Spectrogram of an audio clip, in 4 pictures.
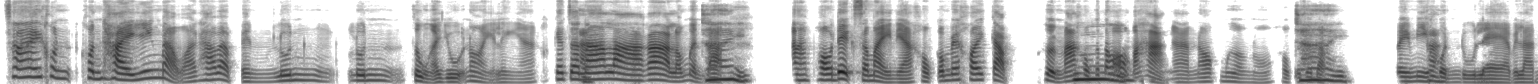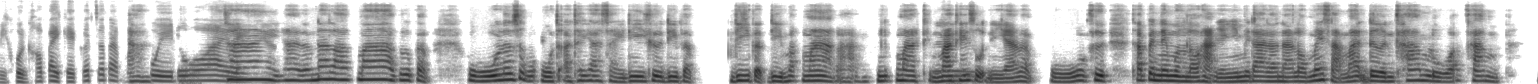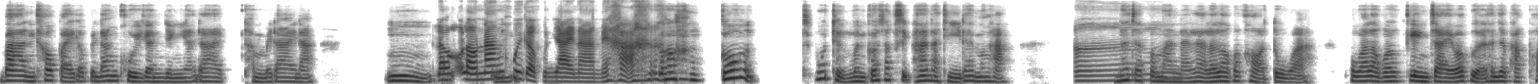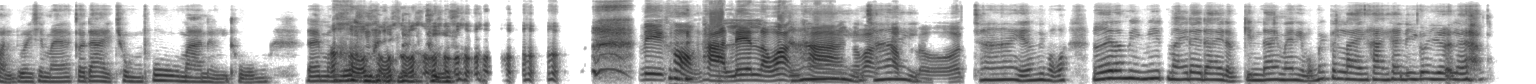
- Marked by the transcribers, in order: laughing while speaking: "ไหมคะ ?"; laughing while speaking: "ก็"; laughing while speaking: "อ๋อ"; laughing while speaking: "มาอีก หนึ่ง ถุง"; chuckle; chuckle
- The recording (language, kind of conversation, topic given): Thai, podcast, คุณเคยเจอคนใจดีช่วยเหลือระหว่างเดินทางไหม เล่าให้ฟังหน่อย?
